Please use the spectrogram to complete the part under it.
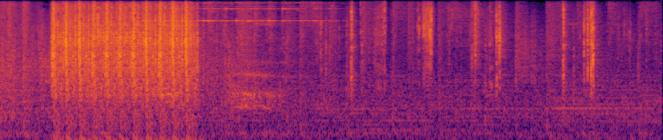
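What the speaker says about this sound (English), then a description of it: "that was some bad shooting" A rapid burst of automatic gunfire in the video game Deus Ex: Human Revolution lasts about a second, loud and dense, followed by scattered faint clicks and ticks.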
